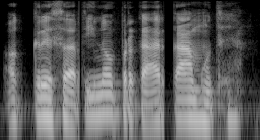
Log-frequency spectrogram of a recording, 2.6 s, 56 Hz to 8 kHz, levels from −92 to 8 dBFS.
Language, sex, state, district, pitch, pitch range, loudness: Hindi, male, Chhattisgarh, Raigarh, 120 Hz, 115-130 Hz, -21 LUFS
